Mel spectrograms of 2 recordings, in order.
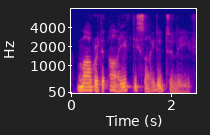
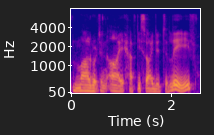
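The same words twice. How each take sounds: First: "I've" said as one syllable ending in v; contracted I've. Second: "I have" said as two full words; uncontracted I have. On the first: Teacher showing what we would probably say, contracted "I've". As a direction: run "I've" together, no separate have. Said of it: "we would probably say". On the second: Teacher reading what you write, full "I have". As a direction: give "have" its whole sound after "I". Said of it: "So if you write". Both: Shown as a demonstration.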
